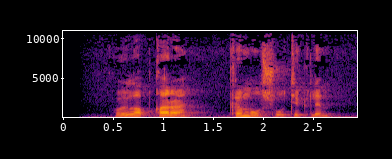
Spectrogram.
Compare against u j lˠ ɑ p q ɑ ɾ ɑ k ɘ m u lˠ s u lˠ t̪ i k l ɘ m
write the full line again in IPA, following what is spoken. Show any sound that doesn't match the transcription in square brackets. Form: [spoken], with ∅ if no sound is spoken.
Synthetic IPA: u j lˠ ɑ p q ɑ ɾ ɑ k ɘ m u lˠ [ʃ] u lˠ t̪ i k l ɘ m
